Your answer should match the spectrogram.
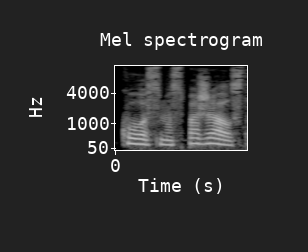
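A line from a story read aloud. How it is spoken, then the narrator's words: Pleading. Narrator (Russian): взмолился Джордж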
